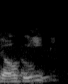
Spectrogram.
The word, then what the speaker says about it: Gobi: I don't know how to pronounce it. The Godi Desert. Yeah, Godi Desert. Gobi.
